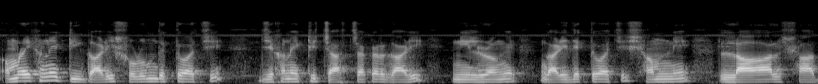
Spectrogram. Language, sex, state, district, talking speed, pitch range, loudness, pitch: Bengali, male, Bihar, Katihar, 145 wpm, 110-130 Hz, -18 LUFS, 120 Hz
